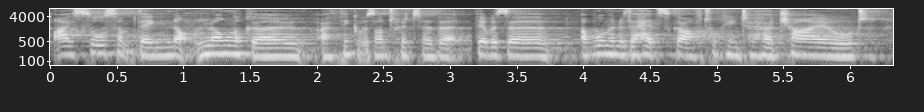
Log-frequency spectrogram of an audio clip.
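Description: A woman's voice: low-pitched, fairly even intonation, a little fast. A woman hosting a live podcast, chatting casually and giving her opinions in a conversational, stop-and-start way. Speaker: podcast host. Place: indoor live venue stage. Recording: reverberant live hall with audience.

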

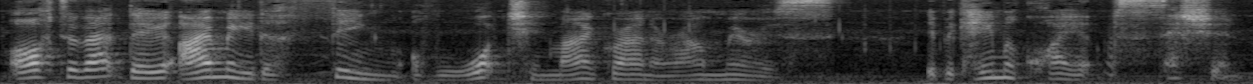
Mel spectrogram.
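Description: A woman's voice: on the low side, normal speed, natural voice. A woman playing an anxious, wry young woman in an audio drama monologue, speaking candidly and conversationally in a London British accent. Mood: reflective, uneasy. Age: young adult. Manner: candid, self-mocking, sweary, animated.

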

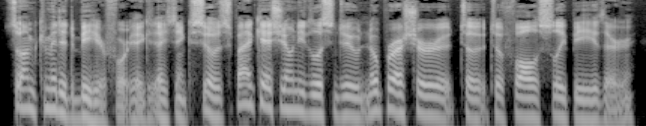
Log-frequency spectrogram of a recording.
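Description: A man with a creaky voice hosting a sleep podcast in a meandering, halting monologue that often interrupts itself. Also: mid-range voice, no echo, clean studio sound. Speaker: podcast host.

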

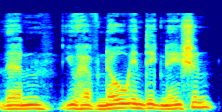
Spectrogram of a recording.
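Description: A man voicing a weary, brooding older father who speaks in a soft, tired, probing way. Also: mid-range voice, a little slow, dry recording, close to an everyday voice.

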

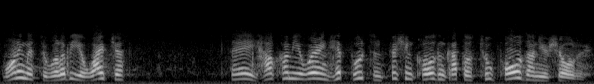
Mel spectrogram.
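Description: An actor playing a naive, bashful young American soda jerk, earnest and guileless, in a 1940s radio sitcom. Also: male voice, very high voice, expressive. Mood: helpful, chipper. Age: young adult. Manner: earnest, guileless, halting when shy. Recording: muffled, noisy 1940s radio recording.

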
